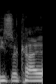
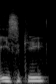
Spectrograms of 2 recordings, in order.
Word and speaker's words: isekai: The isekai episode where we literally the two of us say isekai over and over, and you just say iseki every single time.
